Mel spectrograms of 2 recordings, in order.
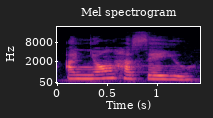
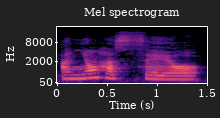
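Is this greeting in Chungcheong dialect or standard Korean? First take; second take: Chungcheong dialect; standard Korean. First: It is said in Chungcheong dialect, ending in 'yu'. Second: It is said in standard Korean. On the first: "in Chungcheong dialect you will say" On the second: "in standard language of Korean"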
